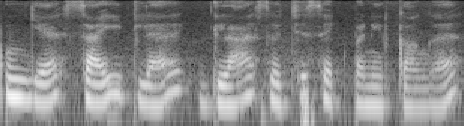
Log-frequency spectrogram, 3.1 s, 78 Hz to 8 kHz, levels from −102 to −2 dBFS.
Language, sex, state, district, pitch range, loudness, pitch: Tamil, female, Tamil Nadu, Nilgiris, 175-230 Hz, -20 LUFS, 190 Hz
